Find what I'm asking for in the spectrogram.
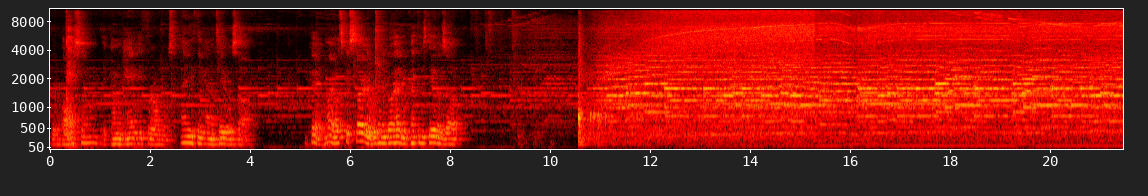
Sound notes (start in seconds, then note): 11.7 table saw buzzing; 17.7 christmas music playing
